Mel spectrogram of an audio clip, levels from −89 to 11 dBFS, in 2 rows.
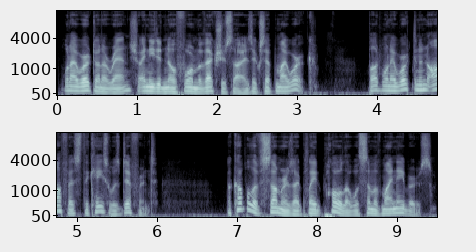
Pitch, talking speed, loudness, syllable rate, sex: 110 Hz, 240 wpm, -18 LUFS, 6.8 syllables/s, male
